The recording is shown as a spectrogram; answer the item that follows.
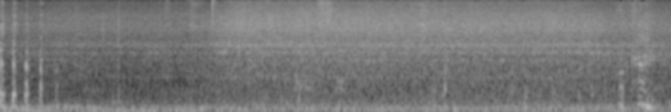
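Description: A car engine running, heard from inside the cabin as a steady low rumble.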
